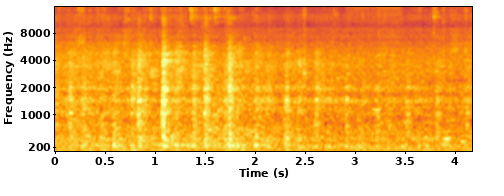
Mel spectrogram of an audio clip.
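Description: Staten Island Railway R44 electric train pulling away, its wheels clacking on the rails with a run of sharp clicks about a second in, the rumble easing off as it recedes.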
